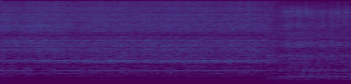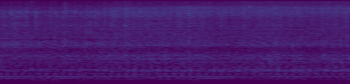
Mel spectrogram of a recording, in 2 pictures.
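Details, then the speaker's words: Lathe running while machining a new hydraulic cylinder top end: steady motor hum and low drone with a faint rhythmic thump, a "glun glun" knocking because the drive belt has separated. "I know if you can hear that knocking I'll just start the L and turn it off again you'll hear it g glun glun"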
